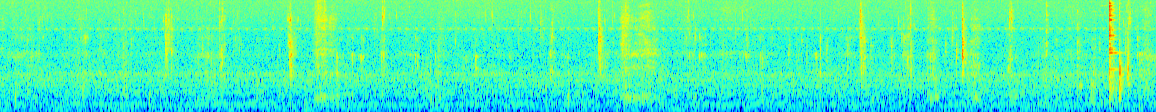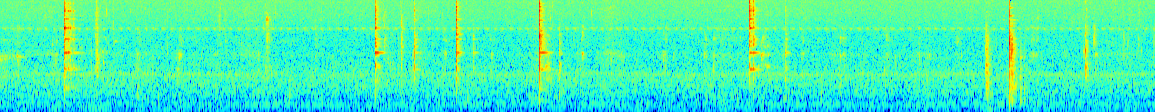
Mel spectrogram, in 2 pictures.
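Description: Close-miked eating by hand: scattered sharp clicks and taps, about a dozen, as food is picked up from a wooden board and eaten, with faint mouth sounds, over a steady low hum.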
